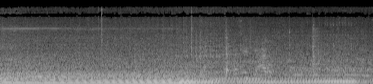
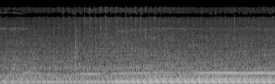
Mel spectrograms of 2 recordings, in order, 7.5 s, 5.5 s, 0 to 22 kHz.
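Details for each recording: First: Old Ford tractor restarted after clutch linkage adjustment, clutch worn and PTO tested: low, even engine throb holding steady with no knocks or misses; runs smoothly "like a sewing machine". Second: Old Ford tractor idling after clutch linkage adjustment, before PTO and 3-point lift test: thin steady whine over the engine rising slightly under load, pointing to the hydraulic pump; low fluid suspected, not confirmed.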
